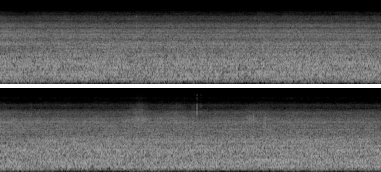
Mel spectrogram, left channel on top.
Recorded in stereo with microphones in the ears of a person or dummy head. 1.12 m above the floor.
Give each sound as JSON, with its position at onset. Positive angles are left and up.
{"t": 0.0, "sound": "running water", "side_deg": 45, "distance_m": 1.3}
